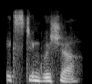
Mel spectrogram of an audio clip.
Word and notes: extinguisher: Indian

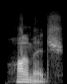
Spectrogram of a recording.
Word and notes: homage: American English

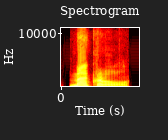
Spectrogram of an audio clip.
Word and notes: mackerel: British English

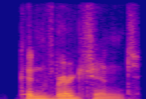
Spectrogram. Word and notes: convergent: American English

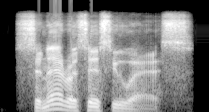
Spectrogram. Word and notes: syneresis: American English

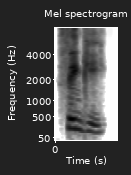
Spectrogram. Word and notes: thingy: Indian

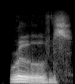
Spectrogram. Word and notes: rooves: American English

